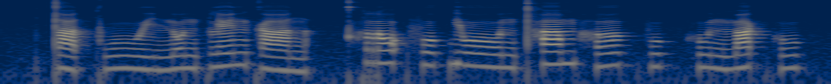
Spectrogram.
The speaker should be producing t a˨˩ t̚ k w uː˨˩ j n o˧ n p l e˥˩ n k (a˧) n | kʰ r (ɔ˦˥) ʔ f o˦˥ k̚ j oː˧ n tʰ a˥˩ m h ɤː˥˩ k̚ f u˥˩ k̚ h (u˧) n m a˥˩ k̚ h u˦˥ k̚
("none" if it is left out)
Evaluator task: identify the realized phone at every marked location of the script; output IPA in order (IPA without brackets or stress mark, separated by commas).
a˧, ɔ˥˩, u˧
